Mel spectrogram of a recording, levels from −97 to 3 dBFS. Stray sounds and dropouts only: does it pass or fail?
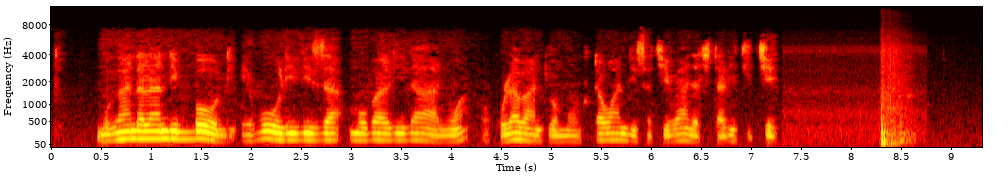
fail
